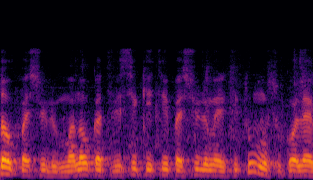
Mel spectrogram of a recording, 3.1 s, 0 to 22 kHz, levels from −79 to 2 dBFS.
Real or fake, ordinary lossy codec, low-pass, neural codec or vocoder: real; AAC, 48 kbps; 7.2 kHz; none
